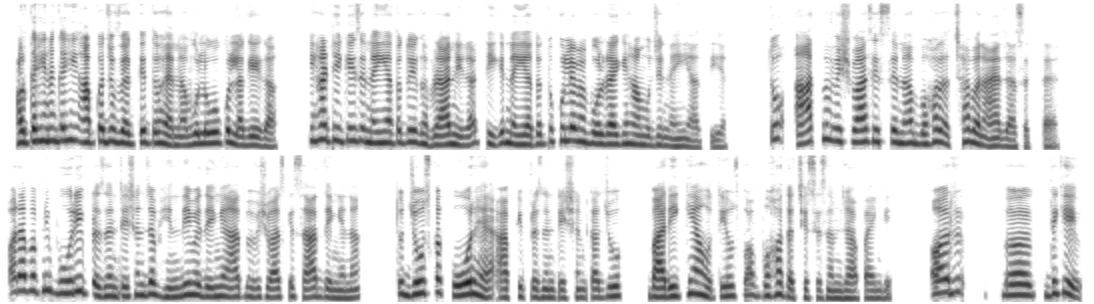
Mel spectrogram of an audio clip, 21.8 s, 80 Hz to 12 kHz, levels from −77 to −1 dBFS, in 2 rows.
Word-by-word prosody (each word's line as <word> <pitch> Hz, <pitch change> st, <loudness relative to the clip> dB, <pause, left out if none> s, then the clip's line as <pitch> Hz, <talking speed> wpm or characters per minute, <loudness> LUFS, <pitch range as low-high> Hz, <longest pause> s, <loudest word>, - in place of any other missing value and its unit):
और 250 Hz, +1 st, +5 dB
कहीं 280 Hz, +3 st, +5 dB
न 290 Hz, -, +2 dB
कहीं 300 Hz, +1 st, +1 dB
आपका 255 Hz, +3 st, +3 dB
जो 275 Hz, +1 st, +1 dB
व्यक्तित्व 250 Hz, 0 st, +1 dB
है 220 Hz, -4 st, +3 dB
ना, 190 Hz, 0 st, -3 dB
वो 225 Hz, +3 st, +1 dB
लोगों 235 Hz, +1 st, +3 dB
को 265 Hz, -, +3 dB
लगेगा 190 Hz, -7 st, -1 dB, 0.3 s
कि 285 Hz, -, -2 dB
हाँ, 325 Hz, +2 st, +5 dB
ठीक 295 Hz, -1 st, -2 dB
है, 290 Hz, -, +1 dB
इसे 290 Hz, 0 st, -2 dB
नहीं 250 Hz, -1 st, +3 dB
आता 255 Hz, +1 st, 0 dB
तो 265 Hz, +2 st, -3 dB
ये 265 Hz, -, +3 dB
घबरा 210 Hz, -3 st, +2 dB
नहीं 210 Hz, -3 st, +1 dB
रहा। 205 Hz, +4 st, -3 dB
ठीक 225 Hz, -2 st, -3 dB
है, 240 Hz, -, 0 dB
नहीं 220 Hz, -4 st, +2 dB
आता 210 Hz, +2 st, -1 dB
तो 220 Hz, +5 st, -6 dB
खुले 295 Hz, +1 st, +2 dB
में 270 Hz, -3 st, +1 dB
बोल 225 Hz, -1 st, 0 dB
रहा 220 Hz, -, +4 dB
है 215 Hz, -, +3 dB
कि 225 Hz, -, -2 dB
हाँ, 215 Hz, -2 st, +1 dB
मुझे 195 Hz, -1 st, -5 dB
नहीं 170 Hz, -2 st, -5 dB
आती 145 Hz, +1 st, -11 dB
है। 150 Hz, -, -12 dB, 0.4 s
तो 325 Hz, +1 st, -4 dB
आत्मविश्वास 275 Hz, +1 st, +2 dB
इससे 270 Hz, 0 st, -1 dB
ना 240 Hz, +1 st, +1 dB
बहुत 225 Hz, +4 st, -1 dB
अच्छा 260 Hz, +6 st, -3 dB
बनाया 180 Hz, -7 st, +1 dB
जा 165 Hz, -2 st, -5 dB
सकता 155 Hz, -, -11 dB
है। -, -, -10 dB, 0.4 s
और -, -, -1 dB
आप 335 Hz, 0 st, +4 dB
अपनी 340 Hz, +1 st, 0 dB
पूरी 285 Hz, +4 st, +2 dB
प्रेज़ेंटेशन 220 Hz, -2 st, -1 dB
जब 260 Hz, -1 st, +2 dB
हिंदी 200 Hz, +5 st, 0 dB
में 245 Hz, -2 st, +1 dB
देंगे, 210 Hz, +1 st, -1 dB
आत्मविश्वास 200 Hz, -1 st, -3 dB
के -, -, -6 dB
साथ 195 Hz, 0 st, -1 dB
देंगे 180 Hz, -3 st, -4 dB
ना, 180 Hz, +2 st, -5 dB, 0.4 s
तो 270 Hz, -, -1 dB
जो 260 Hz, +2 st, +4 dB
उसका 285 Hz, +2 st, 0 dB
कोर 240 Hz, +4 st, +7 dB
है, 205 Hz, -6 st, +1 dB
आपकी 190 Hz, +2 st, -3 dB
प्रेज़ेंटेशन 185 Hz, -1 st, -5 dB
का 185 Hz, -, -2 dB
जो 220 Hz, +1 st, +1 dB, 0.3 s
बारीकियाँ 215 Hz, +6 st, +3 dB
होती 210 Hz, -2 st, -2 dB
हैं, 220 Hz, -, +1 dB
उसको 220 Hz, -, -6 dB
आप 240 Hz, -, -5 dB
बहुत 225 Hz, +1 st, -1 dB
अच्छे 185 Hz, 0 st, -3 dB
से 180 Hz, +1 st, -8 dB
समझा 170 Hz, -1 st, -3 dB
पाएँगे। 170 Hz, 0 st, -6 dB, 0.4 s
और 295 Hz, 0 st, +2 dB, 0.5 s
अ, 240 Hz, 0 st, +3 dB, 0.2 s
देखिए, 265 Hz, -4 st, +2 dB
225 Hz, 240 wpm, -23 LUFS, 195-265 Hz, 0.5 s, कोर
